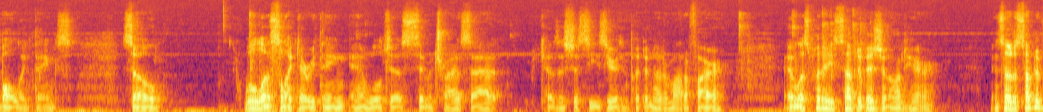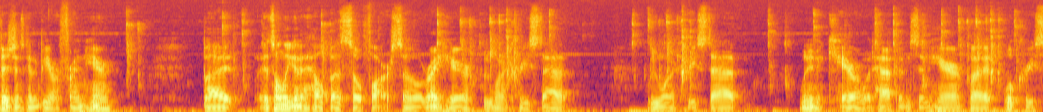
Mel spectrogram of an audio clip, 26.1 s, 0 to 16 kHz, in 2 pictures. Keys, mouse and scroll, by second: 1.2 middle click, 2.4 scroll down 1, 2.7 middle click, 2.9 scroll down 1, 3.1 Tab, 3.3 a, 4.5 click, 6.6 click, 7.5 scroll up 1, 7.7 middle click, 8.1 scroll up 1, 8.6 middle click, 9.2 Tab, 9.5 middle click, 10.2 ctrl+1, 10.6 ctrl+2, 11.0-13.5 middle drag, 15.3 middle click, 15.6 scroll up 1, 15.8 Tab, 16.2 shift+middle click, 16.3 shift+scroll up 1, 16.5 middle click, 17.0 2, 17.4 alt+click, 17.8 click, 17.9 middle click, 18.4 shift+middle click, 18.7 shift+e, 19.1 KP_1, 19.3 KP_Enter, 19.8 alt+KP_Enter, 20.3 alt+click, 20.8 click, 20.9 shift+click, 21.1 shift+e, 21.3 KP_1, 21.5 KP_Enter, 22.1 middle click, 22.6 shift+middle click, 22.8-23.4 shift+scroll up 3, 23.4 alt+click, 23.9 alt+shift+click, 24.6 shift+click, 24.7 click, 24.9 shift+e, 25.2 KP_1, 25.4 KP_Enter.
